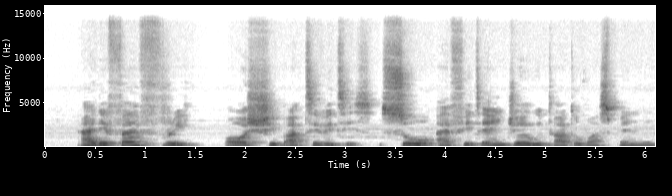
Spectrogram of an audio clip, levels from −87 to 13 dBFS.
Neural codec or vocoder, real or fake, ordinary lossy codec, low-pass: none; real; AAC, 96 kbps; 14.4 kHz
